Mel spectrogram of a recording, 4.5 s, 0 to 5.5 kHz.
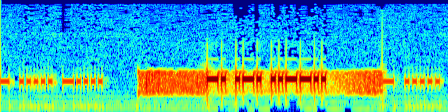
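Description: Morse code, heard as a keyed tone, about 32 wpm, 630 Hz. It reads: NR?
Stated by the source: Morse contest audio recorded by LA4C during the SAC CW 2018 contest.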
